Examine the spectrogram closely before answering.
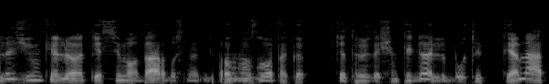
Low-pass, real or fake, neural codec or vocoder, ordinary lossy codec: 10.8 kHz; fake; codec, 44.1 kHz, 1.7 kbps, Pupu-Codec; MP3, 32 kbps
